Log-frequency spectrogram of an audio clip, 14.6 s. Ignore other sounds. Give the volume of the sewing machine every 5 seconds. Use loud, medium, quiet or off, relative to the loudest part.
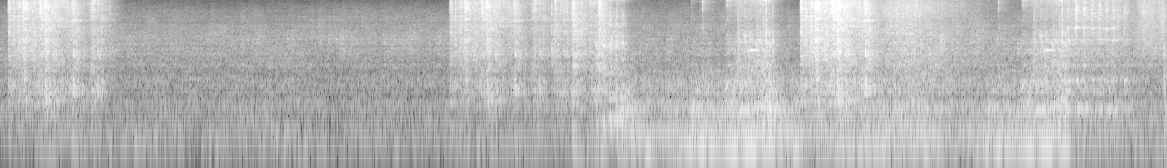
off, loud, loud.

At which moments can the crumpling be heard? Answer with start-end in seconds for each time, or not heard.
0.1-1.4, 5.6-7.6, 10.0-10.9.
